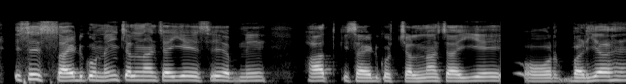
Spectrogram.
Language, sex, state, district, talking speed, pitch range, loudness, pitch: Hindi, male, Uttar Pradesh, Etah, 170 wpm, 165-190 Hz, -17 LUFS, 175 Hz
